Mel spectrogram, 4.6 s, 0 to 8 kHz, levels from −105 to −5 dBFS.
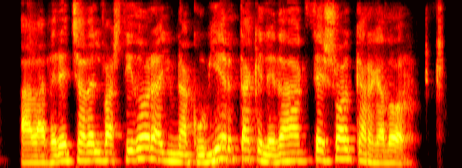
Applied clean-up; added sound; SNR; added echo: neural mask model Resemble Enhance denoiser.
